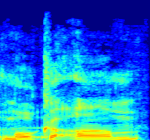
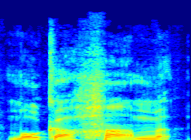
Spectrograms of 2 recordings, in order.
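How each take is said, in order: First: "Um" starting on the vowel, no H; "Um" as pronounced, H left silent. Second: "Um" said as "hum", with an audible H; "Um" voiced as spelled, starting with H; H sounded. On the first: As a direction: say "Um" with the H dropped. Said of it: "is how it's pronounced". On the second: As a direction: put an H on the front of "Um". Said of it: "or s-, uh, spelled". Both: Shown as a demonstration.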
